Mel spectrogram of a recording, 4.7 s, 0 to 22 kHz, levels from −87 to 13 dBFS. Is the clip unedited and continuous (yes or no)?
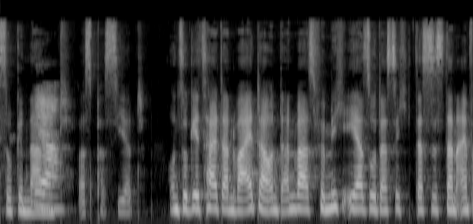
yes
